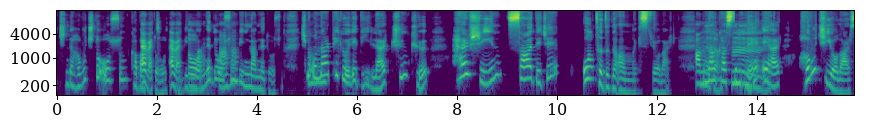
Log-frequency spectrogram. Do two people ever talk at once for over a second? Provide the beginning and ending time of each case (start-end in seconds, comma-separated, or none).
1.7-3.7, 12.9-14.3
